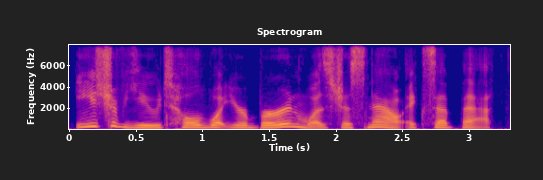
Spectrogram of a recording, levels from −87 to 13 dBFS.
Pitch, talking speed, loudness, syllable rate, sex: 210 Hz, 215 wpm, -17 LUFS, 4.6 syllables/s, female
